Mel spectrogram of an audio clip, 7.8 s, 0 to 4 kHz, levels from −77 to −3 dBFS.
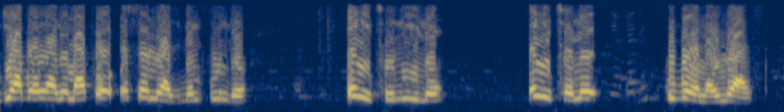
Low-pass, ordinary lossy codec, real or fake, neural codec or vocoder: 3.6 kHz; none; real; none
